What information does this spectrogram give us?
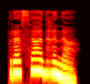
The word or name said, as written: ಪ್ರಸಾಧನಿ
